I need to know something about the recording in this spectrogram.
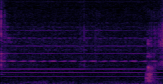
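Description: A young woman sips a drink.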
